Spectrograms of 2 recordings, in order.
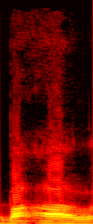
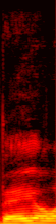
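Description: First: The name is said with a Hebrew pronunciation. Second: The name is said with an English pronunciation. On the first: "Baal is how you would say it in Hebrew" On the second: "English pronounces it Baal"

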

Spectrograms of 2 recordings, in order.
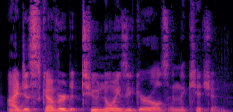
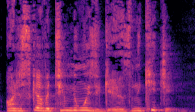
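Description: First: It is spoken in the speaker's usual American accent. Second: It is spoken in a British accent. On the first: "I'll tell you what I said" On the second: "I couldn't do like a British accent... here's one"

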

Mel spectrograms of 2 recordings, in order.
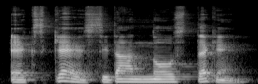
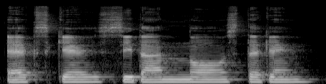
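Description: First: It is said with strong beat-like stresses. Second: It is said in a flat monotone. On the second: "monotone dicite post me"

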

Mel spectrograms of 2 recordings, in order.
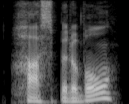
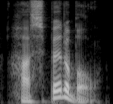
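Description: First: The stress is on the traditional syllable. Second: The stress is shifted to another syllable. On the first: The speaker calls it right. "my first pronunciation of each word was the proper one" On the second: The speaker calls it wrong. "so many speakers now misplace the accent"

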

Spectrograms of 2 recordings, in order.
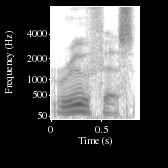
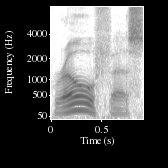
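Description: First: The first syllable sounds like 'roo'. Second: The first syllable sounds like 'row'. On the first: The speaker calls it wrong. "not Rufus" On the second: The speaker calls it right. "It's Rofus, not Rufus. It's Rofus. Row"

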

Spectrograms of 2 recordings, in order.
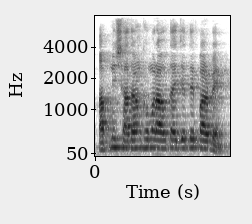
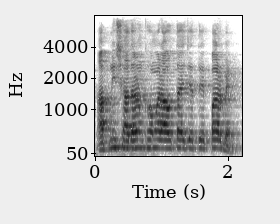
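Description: Both takes have the same delivery.

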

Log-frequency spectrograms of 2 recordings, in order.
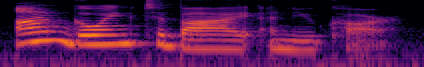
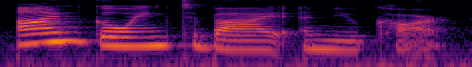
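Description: First: Going to is said fully as two words. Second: Going to is said fully as two words.

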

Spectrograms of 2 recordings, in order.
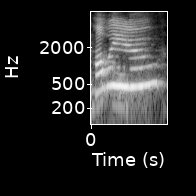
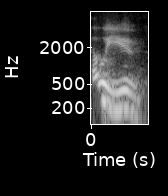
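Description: First: The words are nearly shouted, very loud. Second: The words are said at normal, medium loudness. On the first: "In the beginning, I nearly screamed out" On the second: "That's medium, right?"

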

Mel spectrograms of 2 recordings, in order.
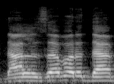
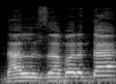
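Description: Both takes have the same delivery.

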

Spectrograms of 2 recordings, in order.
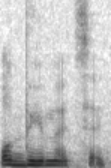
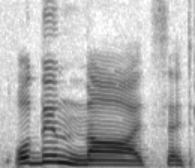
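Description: First: The stress falls away from the connecting vowel. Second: The stress falls on the connecting vowel. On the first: The speaker calls it wrong. "а не" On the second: The speaker calls it right. "Числівники мають наголос на з'єднувальній літері"

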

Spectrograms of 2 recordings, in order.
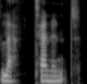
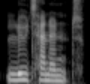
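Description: First: It is said the British way, lef-tenant. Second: It is said the American way, loo-tenant.

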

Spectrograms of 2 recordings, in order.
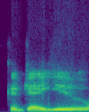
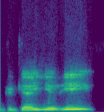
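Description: First: The word ends without an extra final vowel. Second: The word ends with an extra final vowel. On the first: "hardly anybody ever pronounces that" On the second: "it has a he on the end"

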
